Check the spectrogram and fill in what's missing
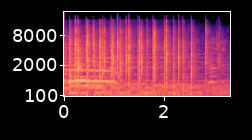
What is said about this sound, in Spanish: Aplausos de la audiencia, por favor.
